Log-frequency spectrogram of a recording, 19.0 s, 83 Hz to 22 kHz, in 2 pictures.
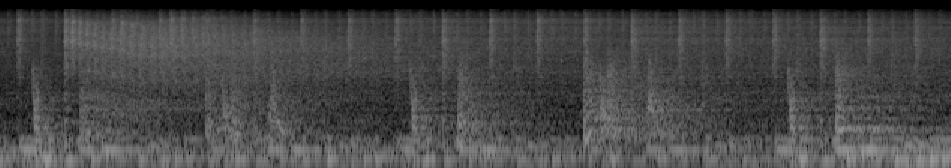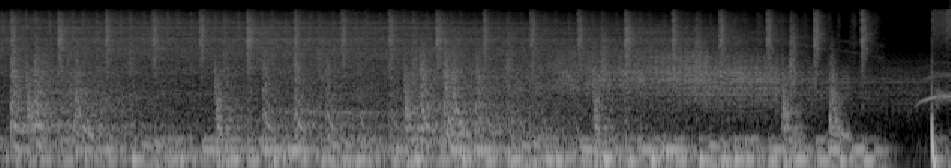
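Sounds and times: bright hissing noise swell: 0.0 - 17.8
kick drum beat: 1.6 - 19.0.

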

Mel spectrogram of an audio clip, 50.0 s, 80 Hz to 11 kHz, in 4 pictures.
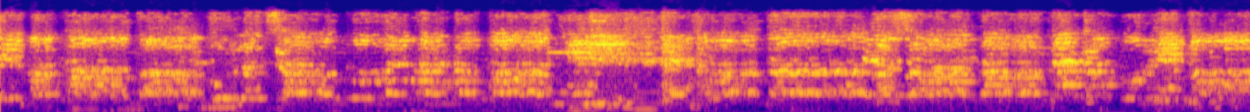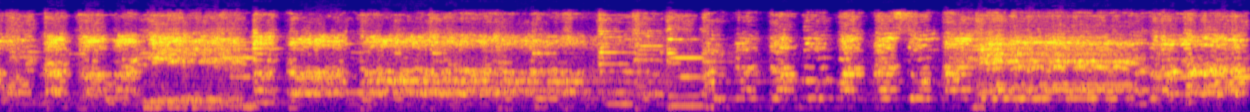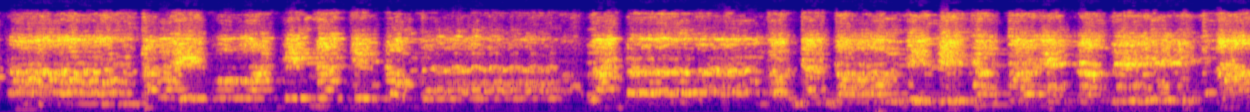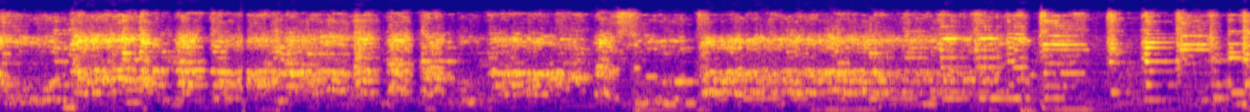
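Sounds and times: music: 0.0 - 50.0
recorded song with singing: 0.0 - 50.0.

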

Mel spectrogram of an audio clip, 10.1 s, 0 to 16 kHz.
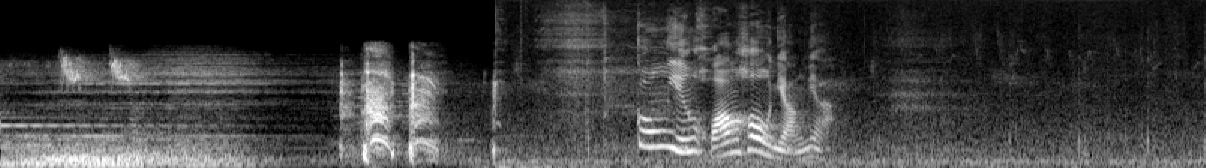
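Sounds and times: man coughing hoarsely: 2.8 - 4.2.

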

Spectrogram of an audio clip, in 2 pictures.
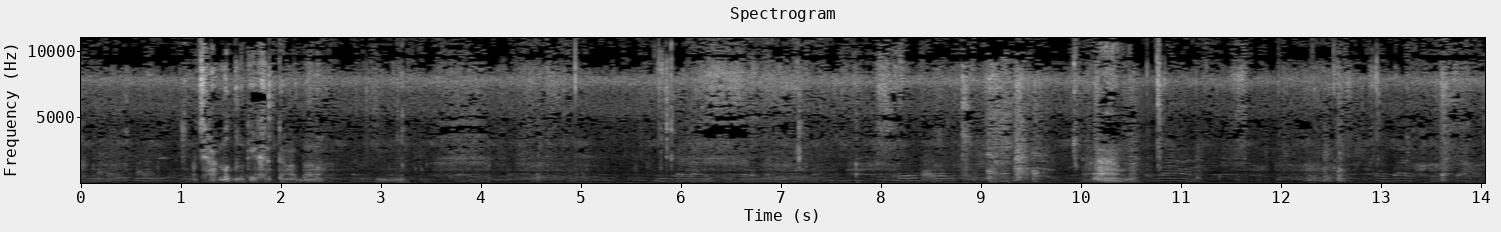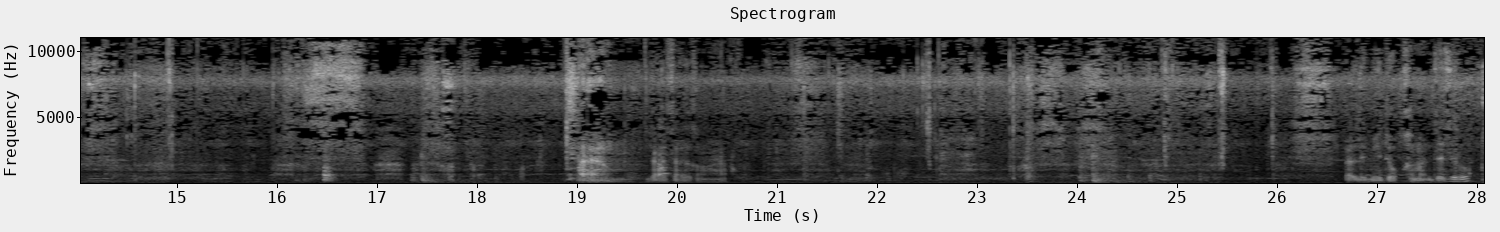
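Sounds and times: chewing and wet mouth smacks: 5.7 - 6.0, 22.4 - 23.6.

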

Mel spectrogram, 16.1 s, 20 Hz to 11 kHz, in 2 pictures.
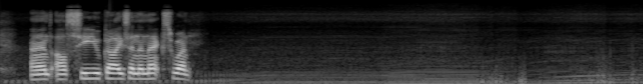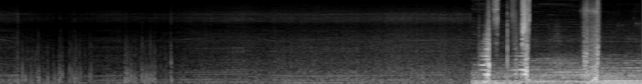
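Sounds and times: motorcycle engine revving: 2.2 - 16.0.

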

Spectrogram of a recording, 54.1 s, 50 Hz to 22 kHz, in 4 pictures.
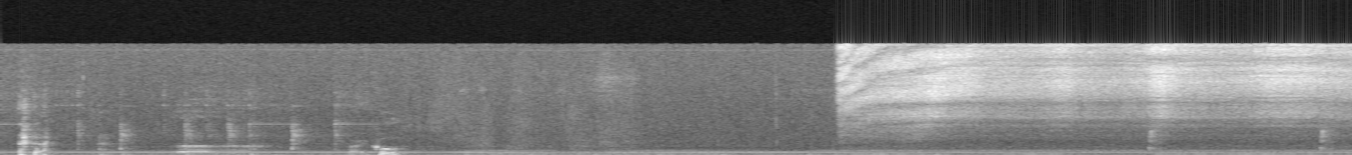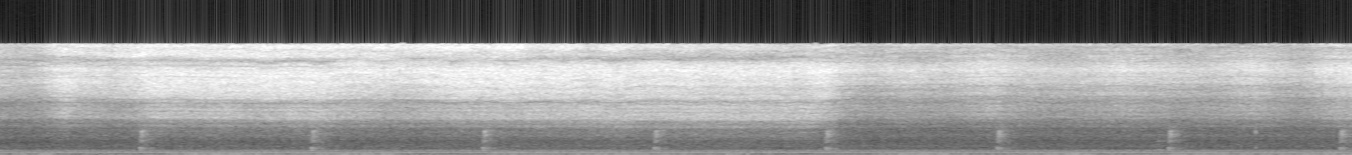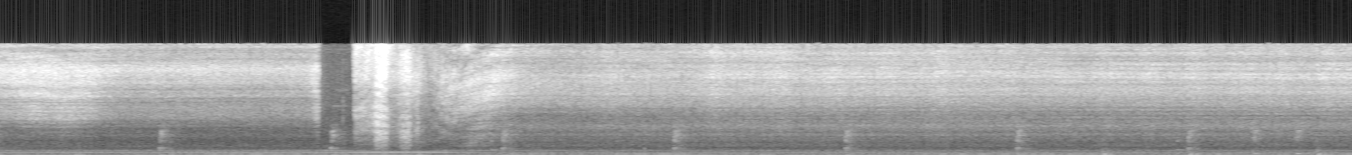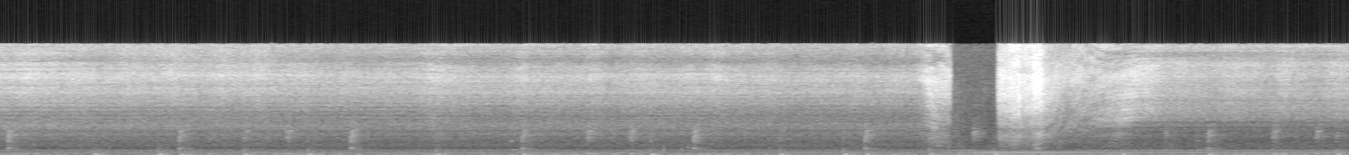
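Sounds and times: steady hum: 0.0 - 54.0
airbrush spraying hiss: 8.3 - 54.0
bursts of air: 30.0 - 32.2, 49.7 - 54.0.

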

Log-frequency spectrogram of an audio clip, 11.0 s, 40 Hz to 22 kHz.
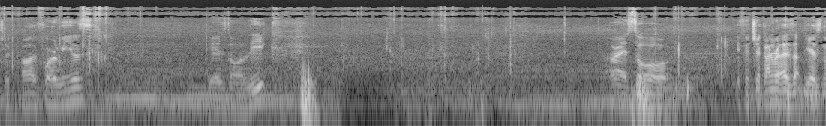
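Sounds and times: soft footsteps on pavement: 0.0 - 11.0.

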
